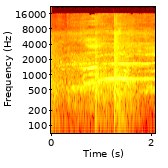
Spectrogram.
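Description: Several sharp thumps and slaps on a wrestling ring's canvas, with a spectator letting out a long held yell in the middle.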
